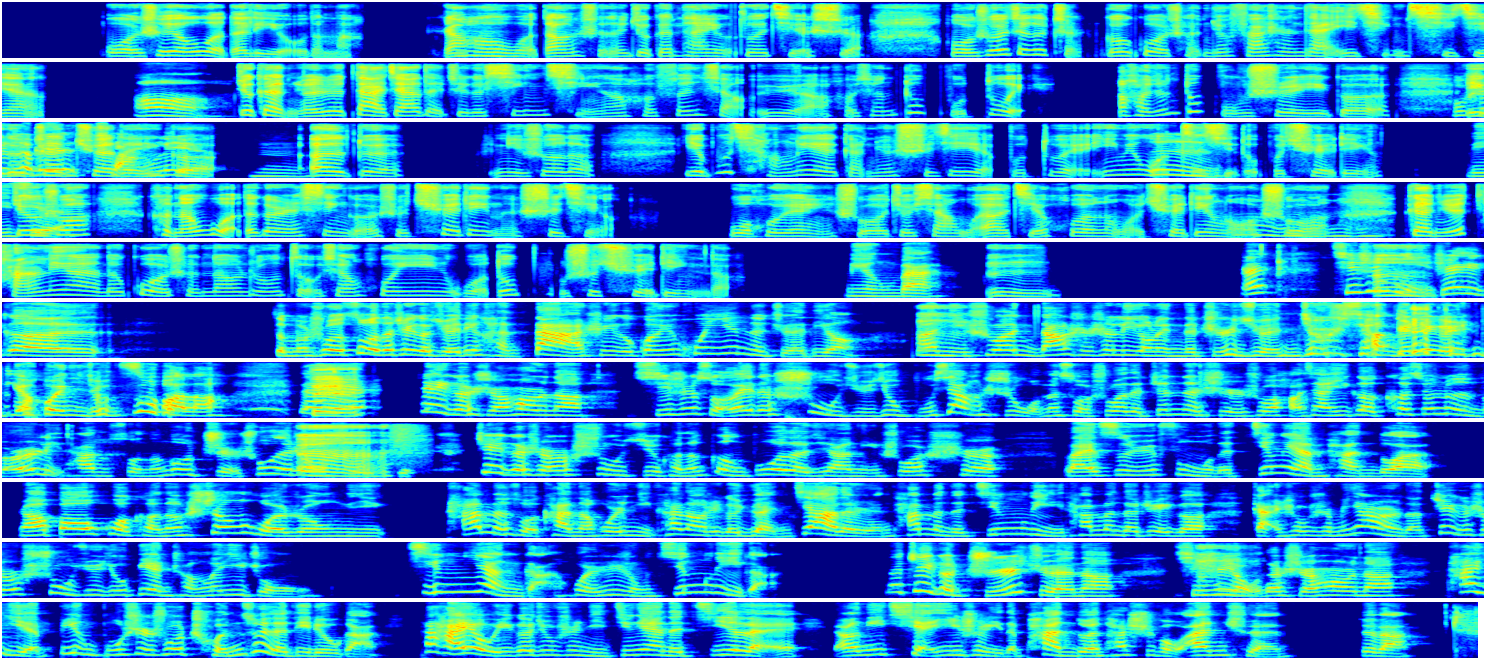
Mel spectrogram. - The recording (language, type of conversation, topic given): Chinese, podcast, 做决定时你更相信直觉还是更依赖数据？
- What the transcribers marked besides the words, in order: other background noise; laughing while speaking: "直觉，你就是想跟这个人结婚你就做了"; laugh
